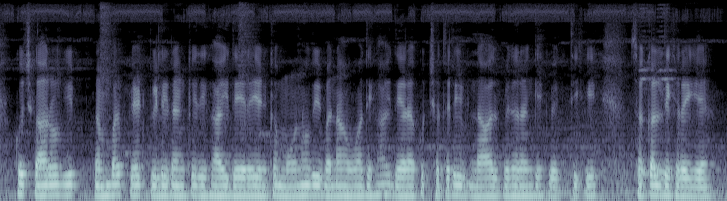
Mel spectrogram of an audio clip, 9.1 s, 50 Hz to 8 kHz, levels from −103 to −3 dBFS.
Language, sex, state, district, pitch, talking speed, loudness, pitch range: Hindi, male, Bihar, Darbhanga, 105 Hz, 190 wpm, -28 LUFS, 100-105 Hz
